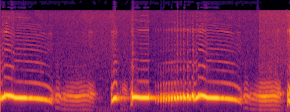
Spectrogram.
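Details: Barbary dove, albino with red eyes, cooing vigorously to encourage other doves to answer. Sustained low coo fading downward, a muted nasal rising phrase, sharp onset, then a long trilled coo throbbing rapidly before falling away.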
